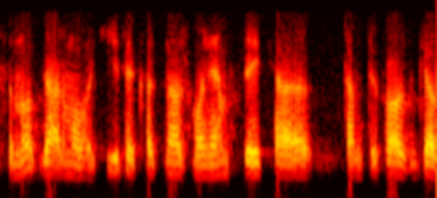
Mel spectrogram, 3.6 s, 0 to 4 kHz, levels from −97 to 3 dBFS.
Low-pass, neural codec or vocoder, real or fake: 3.6 kHz; none; real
